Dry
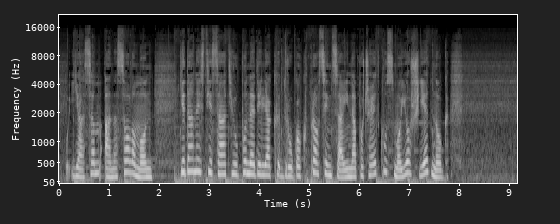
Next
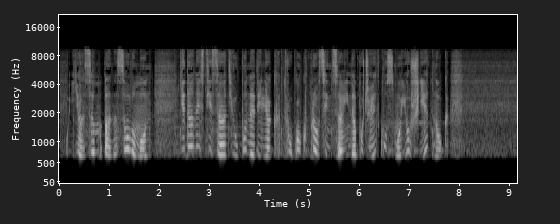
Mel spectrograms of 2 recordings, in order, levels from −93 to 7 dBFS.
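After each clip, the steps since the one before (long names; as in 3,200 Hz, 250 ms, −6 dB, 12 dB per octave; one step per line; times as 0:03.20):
brick-wall band-pass 670–9,300 Hz
downward expander −49 dBFS
level −3.5 dB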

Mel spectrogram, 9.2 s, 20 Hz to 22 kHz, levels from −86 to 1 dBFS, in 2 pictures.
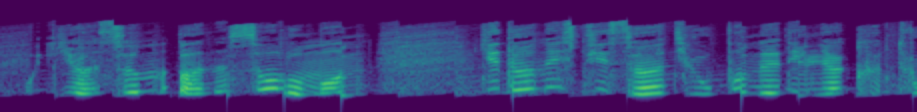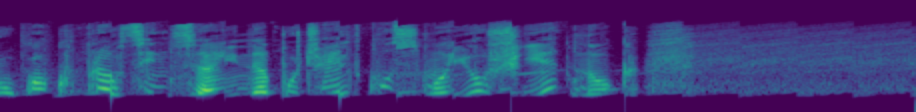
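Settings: pitch modulation by a square or saw wave saw up 3.5 Hz, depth 160 cents
level +1.5 dB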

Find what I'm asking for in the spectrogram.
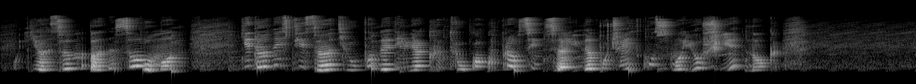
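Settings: flutter between parallel walls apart 5.3 metres, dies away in 0.3 s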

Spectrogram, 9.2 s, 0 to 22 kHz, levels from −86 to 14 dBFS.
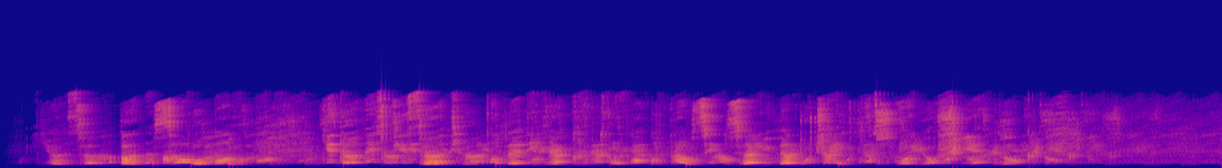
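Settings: fade in at the beginning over 0.90 s
echo through a band-pass that steps 309 ms, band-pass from 1,500 Hz, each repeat 0.7 octaves, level −4.5 dB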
